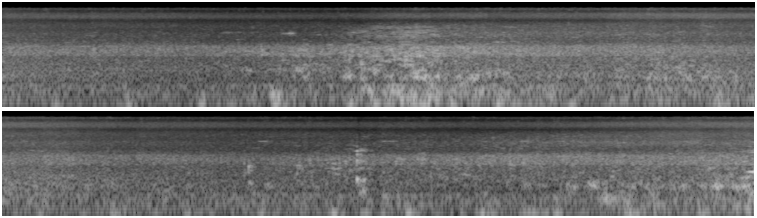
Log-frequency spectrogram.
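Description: Small sea waves washing onto a pebble beach, a steady surf wash that swells about two to three seconds in and again at the end, with a couple of light clicks partway through.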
